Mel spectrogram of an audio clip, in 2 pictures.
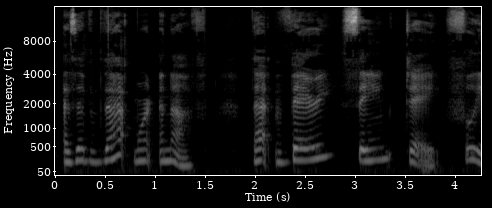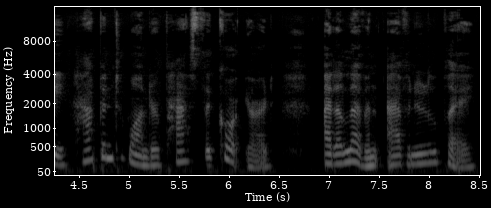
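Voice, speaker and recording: Low-voiced woman reading a children's story. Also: breathy edge. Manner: expressive, playful, with dramatic pauses. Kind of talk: read-aloud story time for children.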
